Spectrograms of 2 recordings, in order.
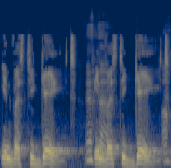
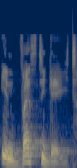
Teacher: Now gate is not supposed to be stressed. Now the stress is on the second syllable after the sounding in then you come with a stress vest.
